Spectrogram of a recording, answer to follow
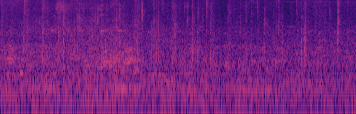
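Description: Indistinct voices of people talking, with scattered sharp clicks and taps throughout.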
